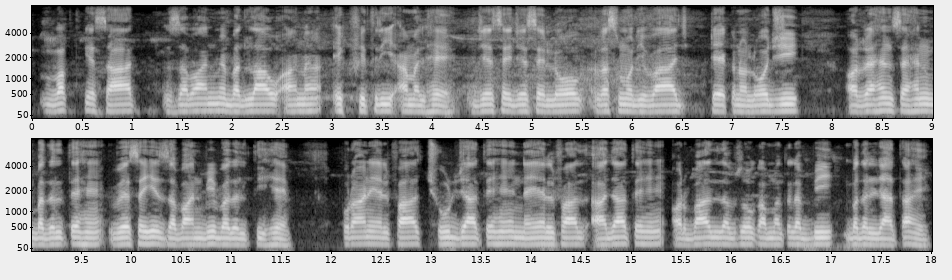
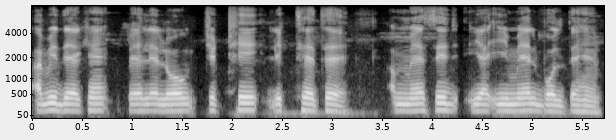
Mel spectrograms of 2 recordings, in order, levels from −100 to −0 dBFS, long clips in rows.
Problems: constant background noise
